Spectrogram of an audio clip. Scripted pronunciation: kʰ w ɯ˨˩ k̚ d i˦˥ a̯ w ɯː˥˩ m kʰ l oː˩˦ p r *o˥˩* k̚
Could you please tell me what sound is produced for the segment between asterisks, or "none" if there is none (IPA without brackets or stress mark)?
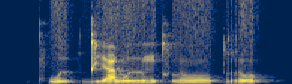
o˥˩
